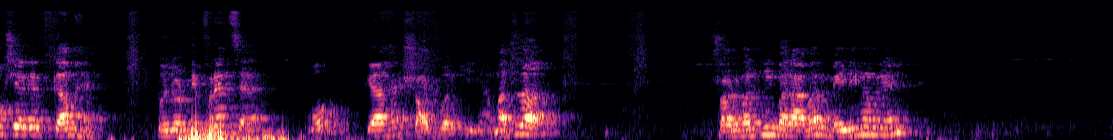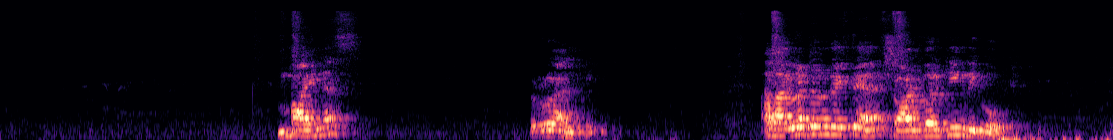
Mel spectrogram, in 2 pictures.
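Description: A middle-aged man lectures calmly and clearly, close by.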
